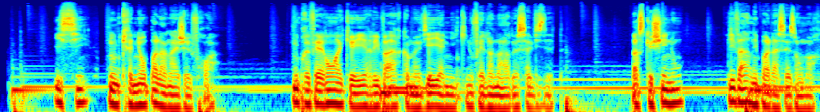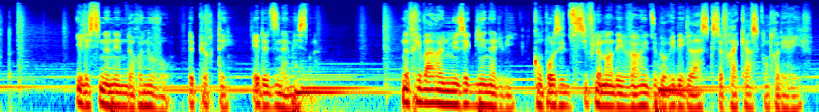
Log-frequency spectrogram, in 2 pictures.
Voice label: french commercial; French (Canadian); Canada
